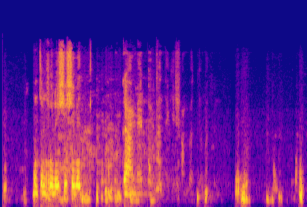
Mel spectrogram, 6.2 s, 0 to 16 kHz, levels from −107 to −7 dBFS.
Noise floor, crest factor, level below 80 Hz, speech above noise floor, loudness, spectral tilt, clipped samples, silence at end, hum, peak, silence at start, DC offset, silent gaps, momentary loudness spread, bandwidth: -64 dBFS; 18 dB; -56 dBFS; 49 dB; -16 LUFS; -5.5 dB/octave; under 0.1%; 0.1 s; none; -2 dBFS; 0.05 s; under 0.1%; none; 24 LU; 7.6 kHz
